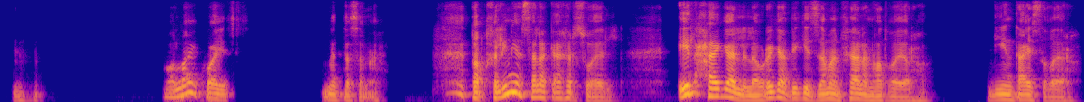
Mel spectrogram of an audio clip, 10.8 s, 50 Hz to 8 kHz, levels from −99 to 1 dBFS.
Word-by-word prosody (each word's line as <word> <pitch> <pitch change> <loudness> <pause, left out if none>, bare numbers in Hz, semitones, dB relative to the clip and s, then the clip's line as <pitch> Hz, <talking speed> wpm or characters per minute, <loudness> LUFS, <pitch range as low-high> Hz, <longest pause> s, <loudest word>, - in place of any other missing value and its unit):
اهم. 90 +2 -19 1.2
والله 195 +9 -1
كويس. 115 - -5 0.8
إن - - -4
أنت - - -7
سامحته، - - -11 0.9
طب - - +3
خليني 240 +6 +5
أسألك 140 - -1
آخر 125 +1 -3
سؤال، 80 0 -8 0.6
إيه - - +10
الحاجة 170 -7 +5
اللي 100 -4 +3
لو 95 +1 -1
رجع 125 +4 +2
بيك 120 0 -3
الزمن 105 +1 -1
فعلًا 100 -3 -1
هتغيرها؟ 80 -3 -7 0.6
دي 105 +3 -4
أنت 100 0 -2
عايز 100 -1 -1
تغيرها؟ - - -8
105 Hz, 135 wpm, -24 LUFS, 90-135 Hz, 1.2 s, إيه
